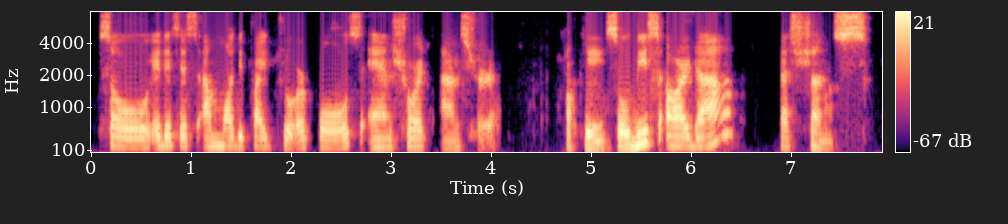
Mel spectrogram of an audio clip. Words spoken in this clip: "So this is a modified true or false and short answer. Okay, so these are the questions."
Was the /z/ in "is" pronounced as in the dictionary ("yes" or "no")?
no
